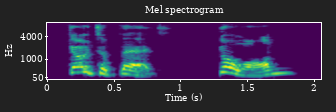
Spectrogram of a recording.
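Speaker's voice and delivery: angry snarl. Reading aloud a novel, an uncle's order to the boy at the table: snarling. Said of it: "he snarled at Harry".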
